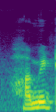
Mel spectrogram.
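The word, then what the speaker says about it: hermit: सन्यासी का एक और वर्ड होता है हेमिट, हमिट ही होता है, इसको हमिट पढ़ा जाता है, वैसे आर इसमें साइलेंट होता है।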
